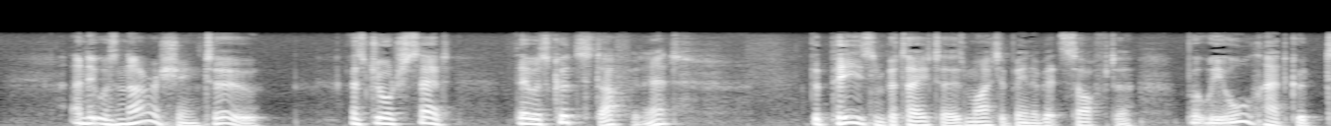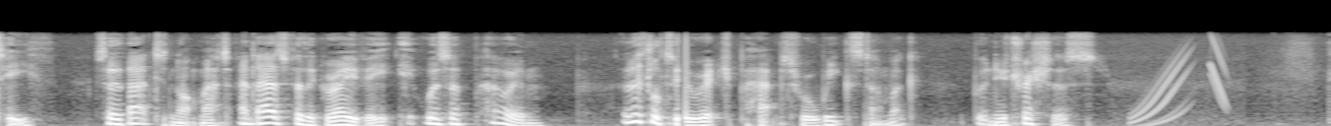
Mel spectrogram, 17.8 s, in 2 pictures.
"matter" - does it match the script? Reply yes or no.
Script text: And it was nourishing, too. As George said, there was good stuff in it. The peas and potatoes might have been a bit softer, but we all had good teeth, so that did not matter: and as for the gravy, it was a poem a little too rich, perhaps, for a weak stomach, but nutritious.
yes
